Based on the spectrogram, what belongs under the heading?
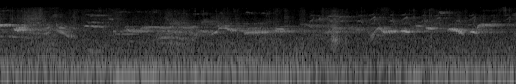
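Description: Faint birdsong: scattered short chirps and twitters over a quiet outdoor background hiss.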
